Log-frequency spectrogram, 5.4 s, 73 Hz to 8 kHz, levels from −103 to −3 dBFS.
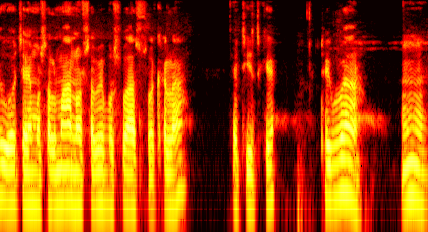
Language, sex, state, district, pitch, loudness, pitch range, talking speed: Bhojpuri, male, Uttar Pradesh, Deoria, 130 Hz, -23 LUFS, 125-150 Hz, 155 wpm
